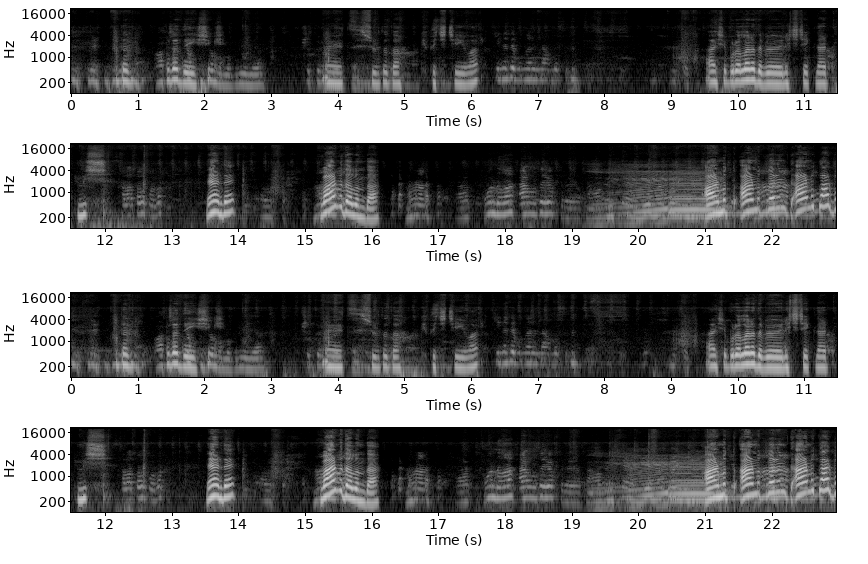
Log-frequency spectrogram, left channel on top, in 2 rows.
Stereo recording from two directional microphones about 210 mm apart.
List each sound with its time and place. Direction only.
0.8 s a woman's voice: 15° right (ahead or behind)
3.8 s speech: 15° right (ahead or behind)
9.5 s speech: centre (ahead or behind)
9.9 s a woman's voice: 15° right (ahead or behind)
11.2 s a woman's voice: 5° right (ahead or behind)
13.5 s a woman's voice: 15° right (ahead or behind)
15.2 s a woman's voice: 20° right (ahead or behind)
18.2 s speech: 35° right (ahead or behind)
20.0 s cattle: 55° left (ahead or behind)
21.0 s a woman's voice: 15° right (ahead or behind)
